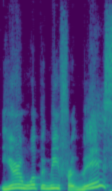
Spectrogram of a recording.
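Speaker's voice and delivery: put-on indignant, high, angry kid-like voice. Retelling a childhood reaction to being whooped: imitating own angry younger self. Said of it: "I was more so angry".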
